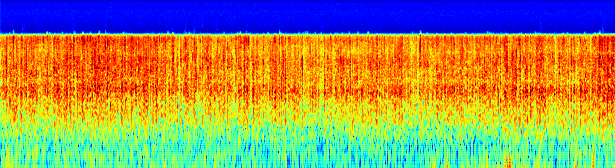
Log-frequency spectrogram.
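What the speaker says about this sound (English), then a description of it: "It ended up to be a rain walk" Steady rain patters on surfaces during a morning walk at Bangwad Reservoir in Phuket, Thailand: a dense, even hiss of drops throughout, with no other sounds standing out.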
